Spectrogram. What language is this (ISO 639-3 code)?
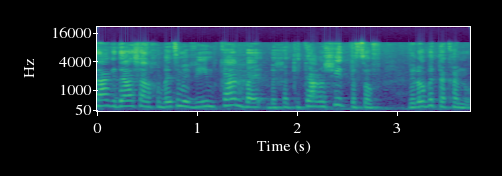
heb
